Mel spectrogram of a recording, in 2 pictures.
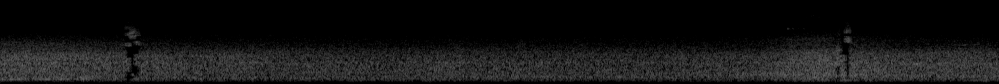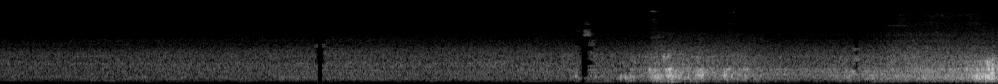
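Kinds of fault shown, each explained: Corrupt frame decoded: damaged frames were played anyway, giving brief, fairly quiet glitches of misplaced energy near 1.24, 8.34, 15.77 and 18.52 s.
Corrupt frame muted: the decoder rejected damaged frames and silence replaced them, an abrupt 0.12 s hole at 13.13 s, roughly two frames long.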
